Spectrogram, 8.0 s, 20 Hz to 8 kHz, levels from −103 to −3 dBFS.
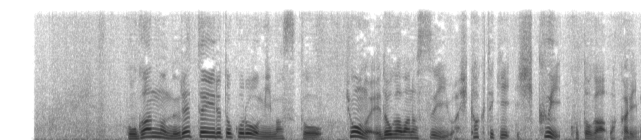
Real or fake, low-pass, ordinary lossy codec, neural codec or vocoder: fake; 7.2 kHz; none; vocoder, 44.1 kHz, 128 mel bands every 256 samples, BigVGAN v2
